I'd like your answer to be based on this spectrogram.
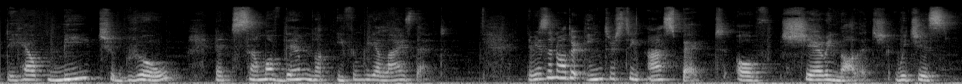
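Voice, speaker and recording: Woman, non-native English accent, soft-edged mellow tone, careful phrasing, recruiter presenting to camera, roomy echo. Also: medium pitch. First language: not English. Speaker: recruiter presenting a video series. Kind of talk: prepared self-introduction to camera. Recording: roomy echo, faint background noise.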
